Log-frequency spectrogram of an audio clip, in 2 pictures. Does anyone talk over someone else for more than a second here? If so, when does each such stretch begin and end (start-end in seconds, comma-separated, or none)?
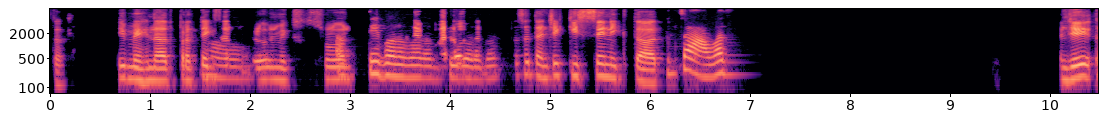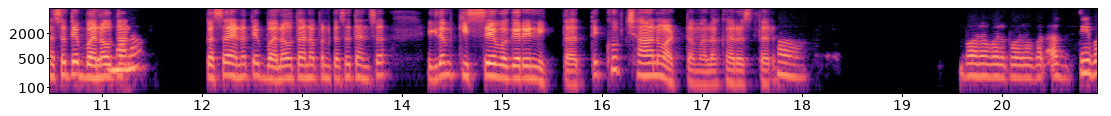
2.9-4.3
